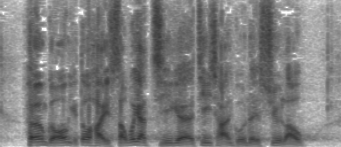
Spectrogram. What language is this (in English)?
Cantonese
